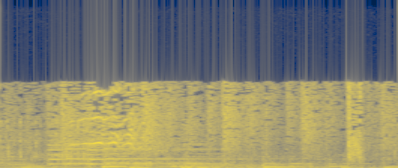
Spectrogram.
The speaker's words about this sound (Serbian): Čvrsto se stiskala uz dadilju dok je u kočiji u pratnji konjanika danima putovala iz Sarigrada, najvećeg grada na svetu, ka nepoznatoj zemlji.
